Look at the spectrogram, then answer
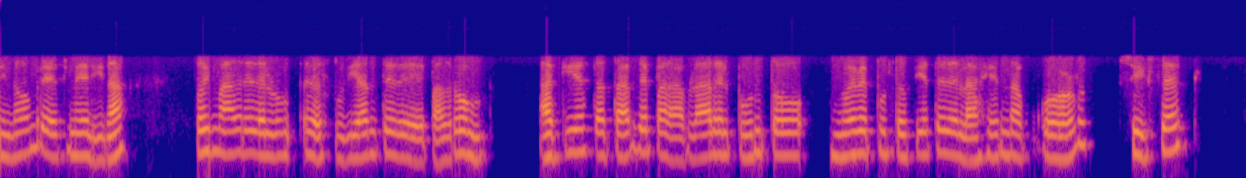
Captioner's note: speaking spanish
